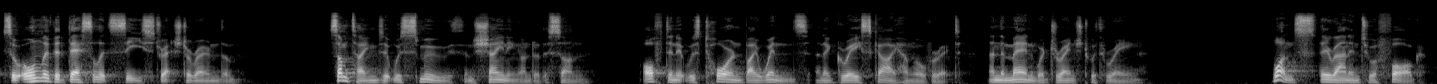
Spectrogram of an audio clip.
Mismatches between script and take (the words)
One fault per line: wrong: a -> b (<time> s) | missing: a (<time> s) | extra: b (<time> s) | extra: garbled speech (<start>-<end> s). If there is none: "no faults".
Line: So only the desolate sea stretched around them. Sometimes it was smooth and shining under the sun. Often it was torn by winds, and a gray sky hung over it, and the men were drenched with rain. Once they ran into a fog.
no faults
